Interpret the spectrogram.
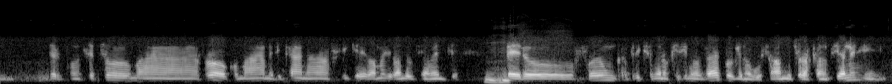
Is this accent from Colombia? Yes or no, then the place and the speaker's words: no; Córdoba, Andalusia, Spain; Nosotros somos de Córdoba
